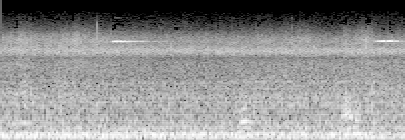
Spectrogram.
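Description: A monkey gives soft, short calls nearby.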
